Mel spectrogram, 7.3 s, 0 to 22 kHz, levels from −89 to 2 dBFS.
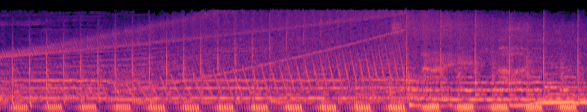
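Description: From 3.72 to 5.39 s there are CD scratch ticks: eight short, evenly spaced clicks, about four a second, the longest lasting only a few milliseconds. A blemish on the disc corrupts more data on each revolution than error correction can recover, so the player patches or silences those samples. On a spectrogram each tick is a thin vertical broadband line at regular intervals; the waveform shows matching tiny spikes or flattened notches.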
